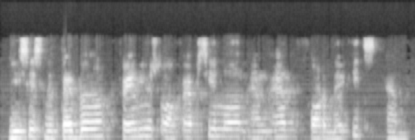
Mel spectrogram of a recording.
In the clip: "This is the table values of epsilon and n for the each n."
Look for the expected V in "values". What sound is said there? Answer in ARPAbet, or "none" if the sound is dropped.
F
